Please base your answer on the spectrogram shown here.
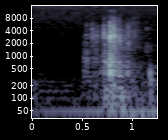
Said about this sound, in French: La porte de sa chambre qui s'ouvre.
